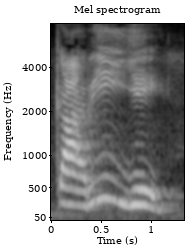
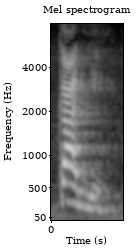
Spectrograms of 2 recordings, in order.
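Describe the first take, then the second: First: The I is said strongly, as a full vowel. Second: The I is said weakly, gliding into the E. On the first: The speaker calls it wrong. "Eu não falo carie" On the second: The speaker calls it right. "o I, ele é pronunciado com menos força"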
